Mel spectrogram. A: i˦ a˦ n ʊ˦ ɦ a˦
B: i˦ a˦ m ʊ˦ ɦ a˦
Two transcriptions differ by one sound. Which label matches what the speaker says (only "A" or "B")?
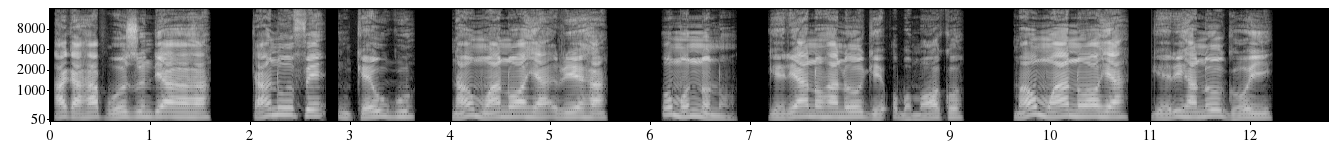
A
